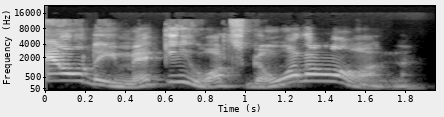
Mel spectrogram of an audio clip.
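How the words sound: The voice sits forward in the mouth, sounding bright. This is the newer, higher-energy character voice. "bring the voice up to the front of my mouth a little bit more"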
